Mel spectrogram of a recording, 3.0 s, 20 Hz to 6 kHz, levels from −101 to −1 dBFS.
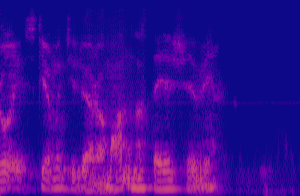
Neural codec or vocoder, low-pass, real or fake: codec, 16 kHz, 2 kbps, X-Codec, HuBERT features, trained on LibriSpeech; 5.4 kHz; fake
